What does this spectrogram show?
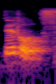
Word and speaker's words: victuals: thought of as victuals is apparently the correct pronunciation is viddles.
